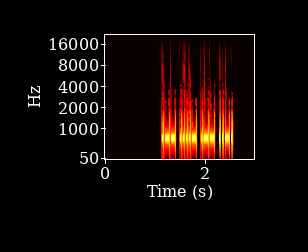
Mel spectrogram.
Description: Morse code, heard as a keyed tone, about 40 wpm, 700 Hz. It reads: W4WF
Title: Call Signs - 40wpm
